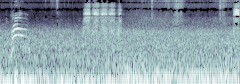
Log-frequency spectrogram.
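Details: Fluffy stray she-cat being fed with other neighbourhood strays gives a single brief rising meow at the start, followed only by steady low rumbling background noise.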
